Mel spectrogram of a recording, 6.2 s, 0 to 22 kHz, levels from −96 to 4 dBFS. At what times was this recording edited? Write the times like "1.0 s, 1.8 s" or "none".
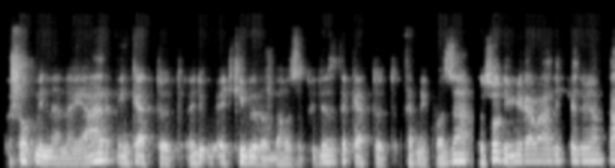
4.7 s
